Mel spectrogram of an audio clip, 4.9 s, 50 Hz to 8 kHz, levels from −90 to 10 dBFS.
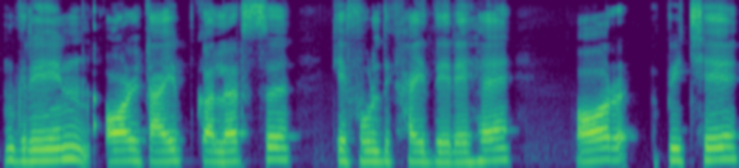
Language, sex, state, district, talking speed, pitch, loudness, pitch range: Hindi, male, Himachal Pradesh, Shimla, 145 wpm, 150 Hz, -16 LUFS, 140-160 Hz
